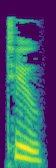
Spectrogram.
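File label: "tue", British English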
